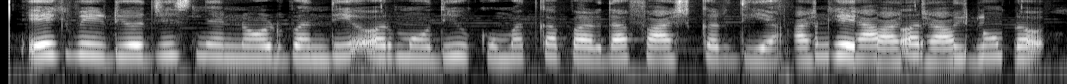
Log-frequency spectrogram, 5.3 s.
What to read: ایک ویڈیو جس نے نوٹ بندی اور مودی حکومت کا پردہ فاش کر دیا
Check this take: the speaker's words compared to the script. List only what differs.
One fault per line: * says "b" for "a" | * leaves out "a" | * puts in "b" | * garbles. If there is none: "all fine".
* garbles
